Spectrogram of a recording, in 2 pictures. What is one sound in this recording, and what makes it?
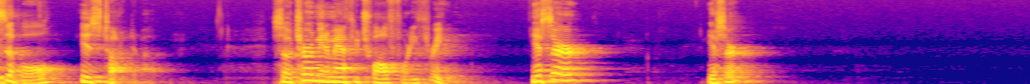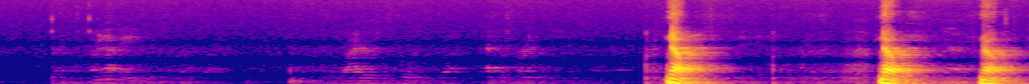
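A man speaks through a headset microphone in bursts, with long pauses between phrases.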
